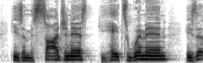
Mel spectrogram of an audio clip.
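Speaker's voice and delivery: normal talking voice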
